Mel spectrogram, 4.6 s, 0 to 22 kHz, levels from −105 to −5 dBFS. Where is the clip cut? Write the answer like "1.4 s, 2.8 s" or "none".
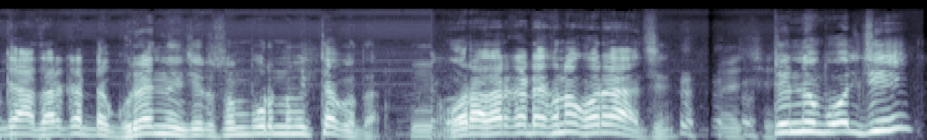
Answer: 2.2 s, 3.8 s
